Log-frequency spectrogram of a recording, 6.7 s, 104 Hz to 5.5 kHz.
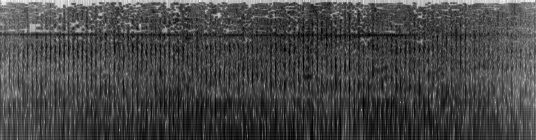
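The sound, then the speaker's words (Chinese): A helicopter flying, its rotor thudding in a fast, steady chop over a deep engine roar that swells slightly and then eases, with no voices; the helicopter carries the Dalai Lama from Leh, capital of Ladakh, to the Zanskar region on the morning of 16 July. “7月16号上午，达赖喇嘛尊者从拉达克首府列城乘坐直升飞机抵达桑斯卡地区”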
